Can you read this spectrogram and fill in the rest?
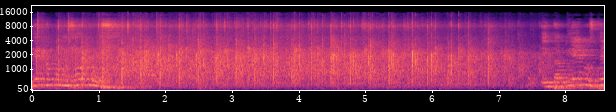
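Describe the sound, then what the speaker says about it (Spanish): A church congregation gives strong, sustained applause, with a dense crowd of clapping hands that holds steady for several seconds. A voice speaks briefly at the start and the end. "dale un fuerte aplauso a todos los ángeles y santos del cielo"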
